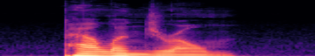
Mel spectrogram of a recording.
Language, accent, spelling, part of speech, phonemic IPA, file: English, US, palindrome, noun, /ˈpælɪndɹoʊm/, En-us-palindrome.ogg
